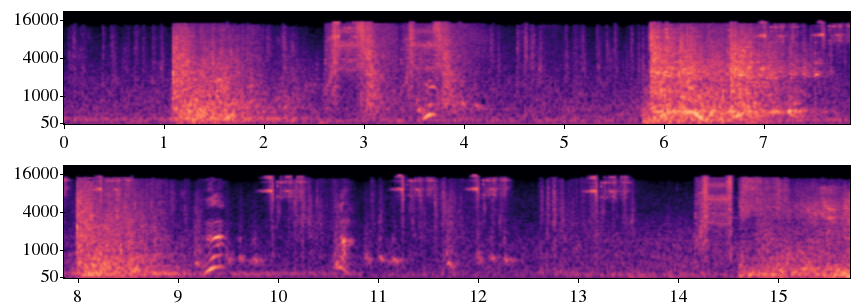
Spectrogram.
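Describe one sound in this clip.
Game sound effects of punches and blasts crackle and thud.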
